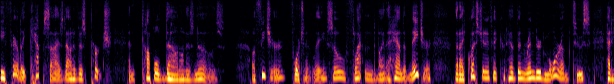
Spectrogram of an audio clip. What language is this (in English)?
English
